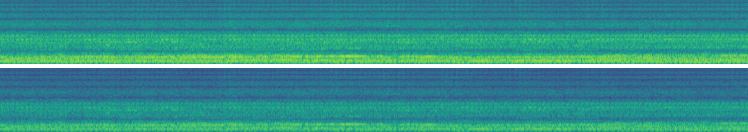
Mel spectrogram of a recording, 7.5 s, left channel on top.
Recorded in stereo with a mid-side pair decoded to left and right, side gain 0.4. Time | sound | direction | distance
0.0 | a motorcycle | 55° left | ?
